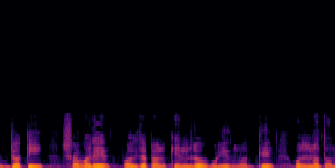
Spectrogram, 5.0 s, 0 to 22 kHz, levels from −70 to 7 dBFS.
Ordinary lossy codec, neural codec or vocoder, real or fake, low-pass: Opus, 64 kbps; codec, 24 kHz, 0.9 kbps, WavTokenizer, medium music audio release; fake; 7.2 kHz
